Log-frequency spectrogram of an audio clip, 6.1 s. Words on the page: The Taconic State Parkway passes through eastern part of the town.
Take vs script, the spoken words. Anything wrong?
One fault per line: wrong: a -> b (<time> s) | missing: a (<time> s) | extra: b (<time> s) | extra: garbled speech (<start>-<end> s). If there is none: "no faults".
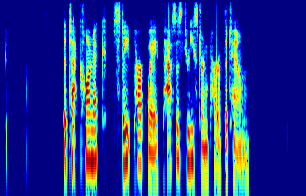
no faults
